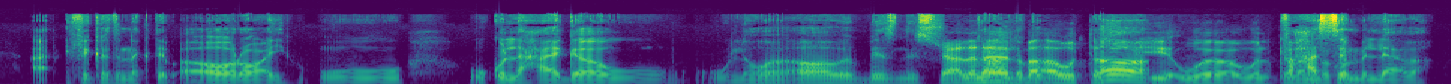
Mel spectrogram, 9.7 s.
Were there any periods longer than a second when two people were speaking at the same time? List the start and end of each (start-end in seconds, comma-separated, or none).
6.3-7.7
